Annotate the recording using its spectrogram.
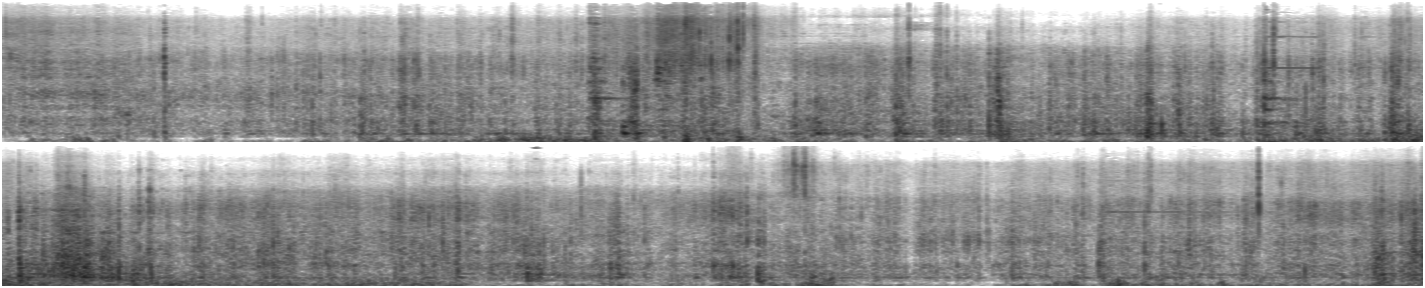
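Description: A bicycle's frame and chain rattle over bumps.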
